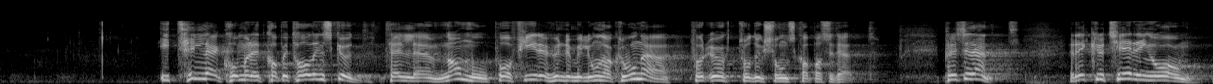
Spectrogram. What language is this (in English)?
Norwegian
